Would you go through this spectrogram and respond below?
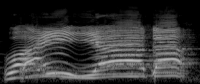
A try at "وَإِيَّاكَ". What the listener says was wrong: اچھا کاف کو باریک رکھنا کسی کی آواز ہے قا نہیں کیا وَإِيَّاكَ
